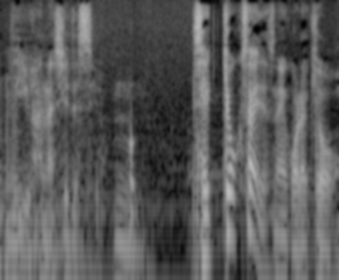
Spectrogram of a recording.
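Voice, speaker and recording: This man has a normal speaking voice. His pace is fairly quick and his intonation lively. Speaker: podcast host. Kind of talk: casual chat.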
